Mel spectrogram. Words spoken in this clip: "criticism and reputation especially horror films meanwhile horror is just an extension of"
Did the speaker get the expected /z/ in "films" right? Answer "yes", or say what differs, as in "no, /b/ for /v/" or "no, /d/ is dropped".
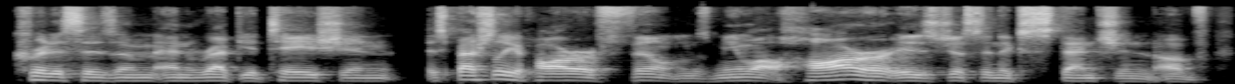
yes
